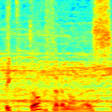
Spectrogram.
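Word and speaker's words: Víctor Fernández: Victor Fernandez, bien sûr, pour le prononcer correctement en espagnol.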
